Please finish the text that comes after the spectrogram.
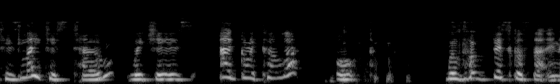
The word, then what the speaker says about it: Agricola: in in Latin it would it would be Agricola um so it's that's a Agricola is probably the closest angli sized version um you'd be surprised how many people call him agric Cola though uh a friend of mine in York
